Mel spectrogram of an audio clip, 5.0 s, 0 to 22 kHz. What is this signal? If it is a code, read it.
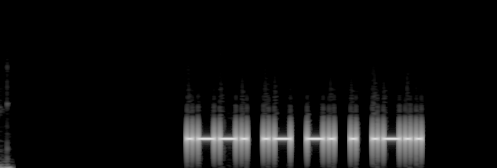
Morse code, heard as a keyed tone, about 22 wpm, 700 Hz. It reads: PANEL
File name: 5 Letter Words - First 3 Letters Given - 22wpm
